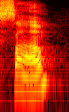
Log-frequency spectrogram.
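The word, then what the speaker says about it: psalm: the letter P in some words is not pronounced like you have a world like Sam the letter P starts the word Sam but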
